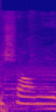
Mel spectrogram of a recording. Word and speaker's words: Xiaomi: But, it faces some tough competition from the Xiaomi (pronounced Shiao-mee) Redmi 1s, Motorola Moto E and Android One smartphones, to name a few.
